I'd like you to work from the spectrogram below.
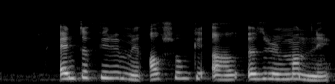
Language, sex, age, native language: Icelandic, male, 18-19, English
